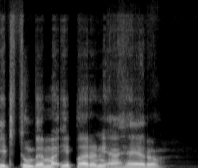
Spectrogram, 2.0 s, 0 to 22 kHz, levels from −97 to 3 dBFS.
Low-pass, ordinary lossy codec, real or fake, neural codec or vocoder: none; none; fake; codec, 44.1 kHz, 2.6 kbps, SNAC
